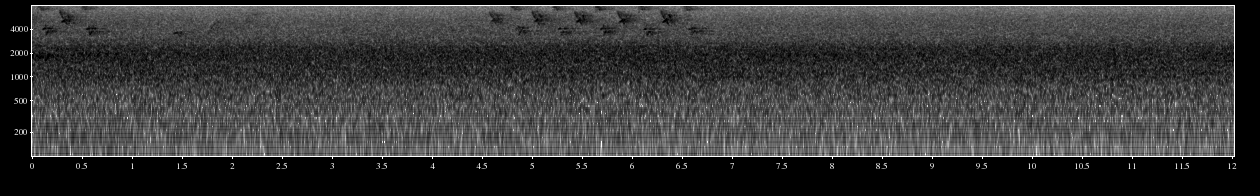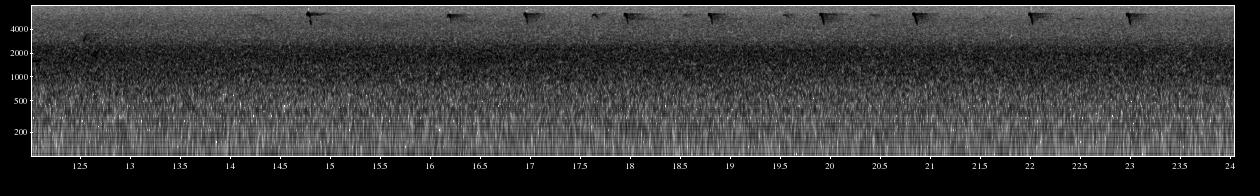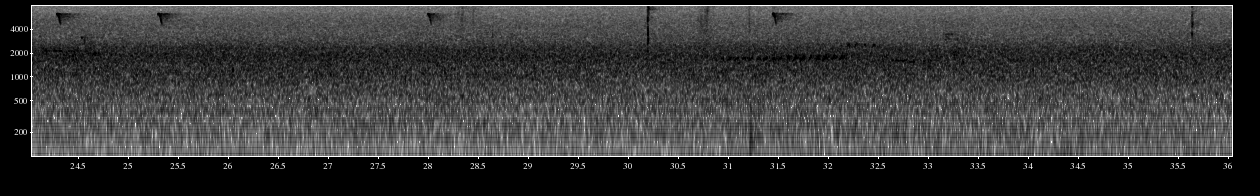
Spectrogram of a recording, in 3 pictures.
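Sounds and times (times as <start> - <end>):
bird chirping: 30.9 - 33.4.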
